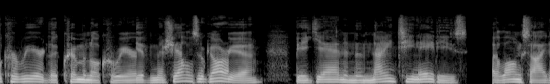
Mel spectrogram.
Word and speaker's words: Michele Zagaria: michelle zagaria italian pronunciation mikhail zaharia born the 21st of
